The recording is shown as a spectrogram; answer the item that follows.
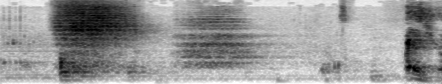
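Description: One sharp, noisy breath from a man about a quarter second in, fading over about half a second. It is a reaction to the burn of a very hot chilli nut.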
